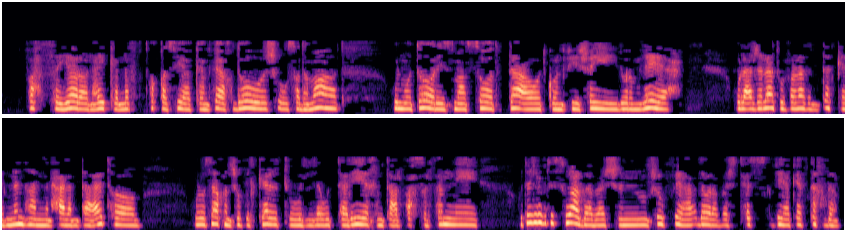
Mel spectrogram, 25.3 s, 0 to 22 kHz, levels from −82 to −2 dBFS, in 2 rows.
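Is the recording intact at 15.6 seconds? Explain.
No. At 15.6 s, as throughout the clip, the speech carries heavy MP3 compression artefacts, likely from a very low bitrate near 17 kbps. The encoder has cut everything above 5 kHz and drops weak frequency lines frame to frame, so the sound is dull, watery and swirling, with smeared attacks.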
